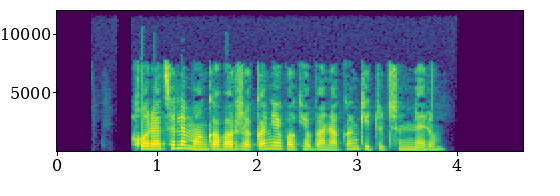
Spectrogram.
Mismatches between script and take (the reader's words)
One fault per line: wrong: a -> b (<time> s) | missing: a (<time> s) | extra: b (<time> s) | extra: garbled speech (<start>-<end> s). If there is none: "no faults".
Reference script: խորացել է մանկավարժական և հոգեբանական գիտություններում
no faults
